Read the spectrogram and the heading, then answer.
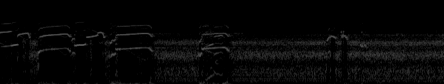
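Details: Bald eagles in their nest tree in Southwest Florida early on the morning of 18 October 2018, vocalizing at a visiting sub-adult before chasing it off; a burst of high, thin, whistled chitters with sharp upward and downward inflections, then quieter background noise.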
